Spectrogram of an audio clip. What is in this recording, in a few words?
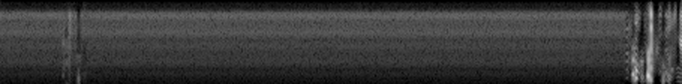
decoded speech, 7177KHz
